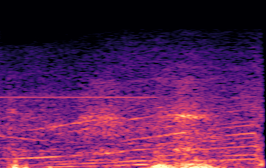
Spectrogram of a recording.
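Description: A racing car engine in a sim racing game at Bahrain revs hard on a flying lap, a short burst of rising and dropping pitch with a couple of throttle blips, loud and close.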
